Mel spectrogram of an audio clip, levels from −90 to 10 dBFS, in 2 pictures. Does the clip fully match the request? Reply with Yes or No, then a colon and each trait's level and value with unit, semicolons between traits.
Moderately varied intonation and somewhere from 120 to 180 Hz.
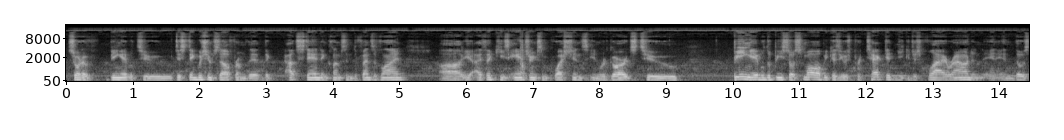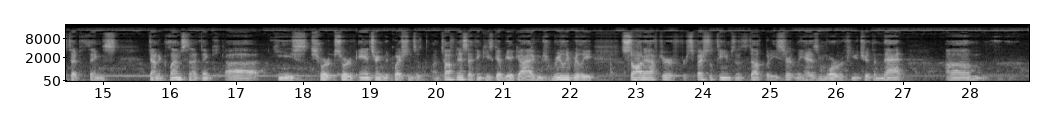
No: narrow, 1.7 semitones; low, 130 Hz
